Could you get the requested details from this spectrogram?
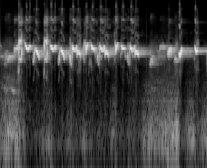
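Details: Continuous bubbling, looping whistles from a sooty-headed bulbul in Gaya Garuda style, recorded at Busu Reului in Pidie, Aceh; fast wavering notes run almost without a break.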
